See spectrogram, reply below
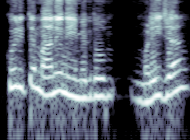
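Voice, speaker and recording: A man's voice: high-pitched, fast, dry recording, low-quality recording. A man with a Gujarati accent giving a motivational talk to students, telling stories and acting out dialogue, with English words mixed in.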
